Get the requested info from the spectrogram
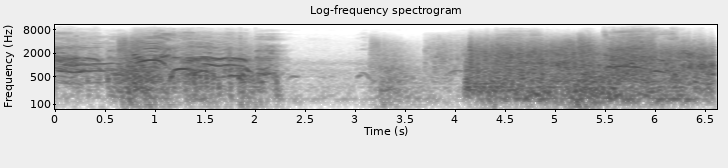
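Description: Men yelling amid splashing water, then a sudden rifle shot about four seconds in, followed by loud, continuous splashing as bullets strike the river around them.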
